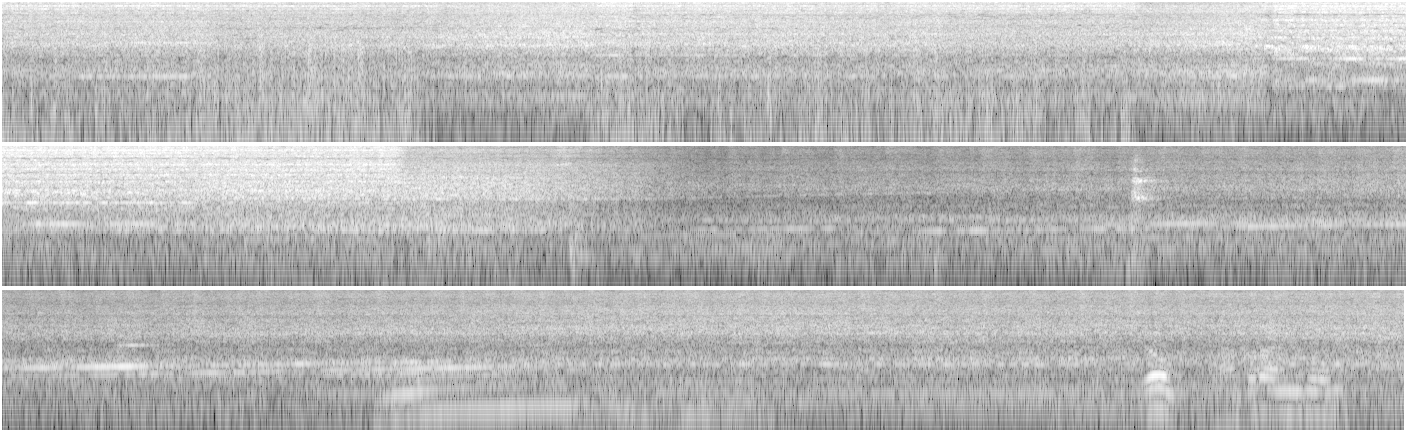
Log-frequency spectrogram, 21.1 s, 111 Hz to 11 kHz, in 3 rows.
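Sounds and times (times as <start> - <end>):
sawmill blade cutting logs: 0.0 - 10.4.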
